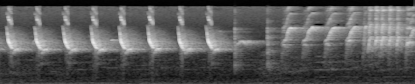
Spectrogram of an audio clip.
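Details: White-rumped shama, used as a lure to make birds answer and sing; a rapid series of about eight bright, sharply down-slurred notes, evenly spaced, then higher buzzy, chattering phrases.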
